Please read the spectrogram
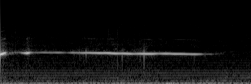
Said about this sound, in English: But as the girl lay there, racking her brains for a way to warn the master, the man strode to the window. He pushed it open and gave a shrill whistle.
